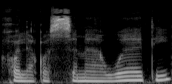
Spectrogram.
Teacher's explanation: خ اور قاف ہیوی، بیچ میں لام لائٹ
